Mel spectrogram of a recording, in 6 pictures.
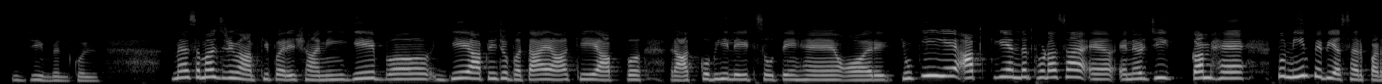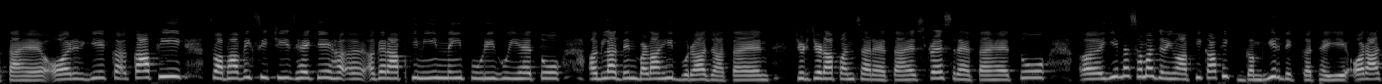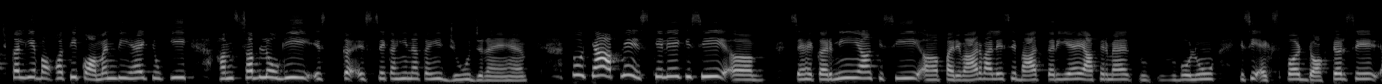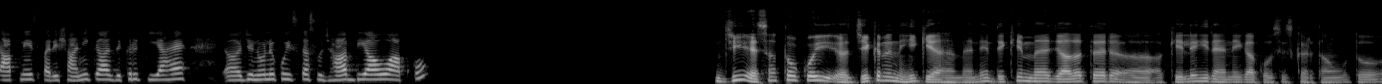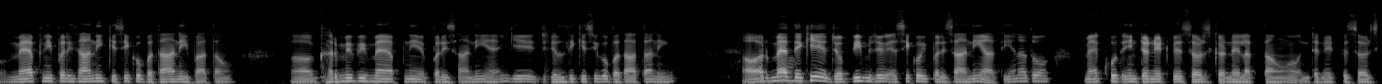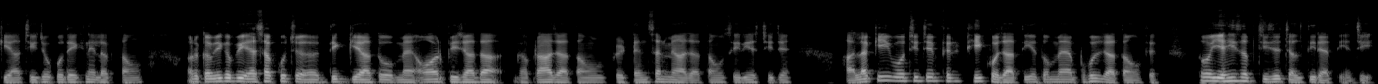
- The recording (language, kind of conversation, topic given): Hindi, advice, आपको काम के दौरान थकान और ऊर्जा की कमी कब से महसूस हो रही है?
- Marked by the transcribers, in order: in English: "लेट"; tapping; in English: "ए एनर्जी"; in English: "स्ट्रेस"; in English: "कॉमन"; horn; other noise; in English: "एक्सपर्ट"; in English: "सर्च"; in English: "सर्च"; in English: "टेंशन"; in English: "सीरियस"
